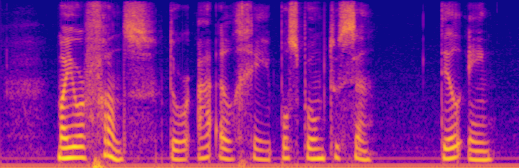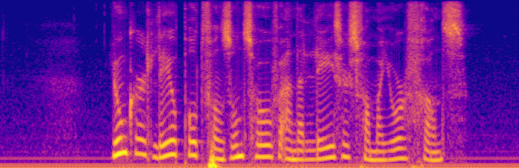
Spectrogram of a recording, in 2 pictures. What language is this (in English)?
Dutch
